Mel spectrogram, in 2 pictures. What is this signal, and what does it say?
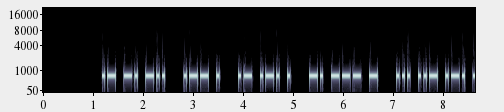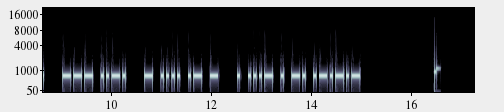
Morse code, heard as a keyed tone, about 21 wpm, 700 Hz. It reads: AND WE ARE NOT SURE OF THAT EVEN.
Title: Sentences from Top 1000 Words - Review Part 1 - 22wpm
